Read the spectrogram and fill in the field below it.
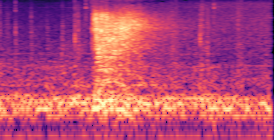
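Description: A sudden hissing burst of magic blasts and fades.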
